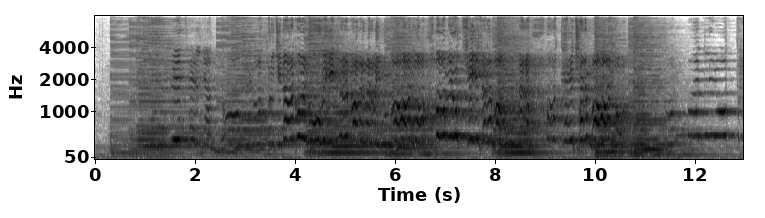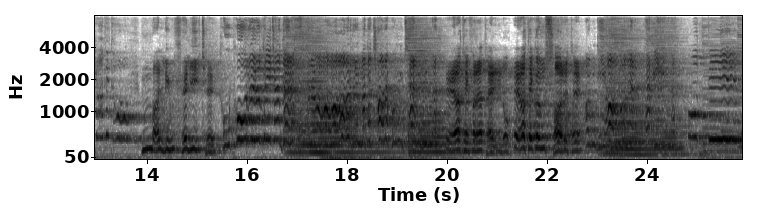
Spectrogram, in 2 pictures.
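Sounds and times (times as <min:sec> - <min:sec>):
recitative singing: 0:00.9 - 0:25.8.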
